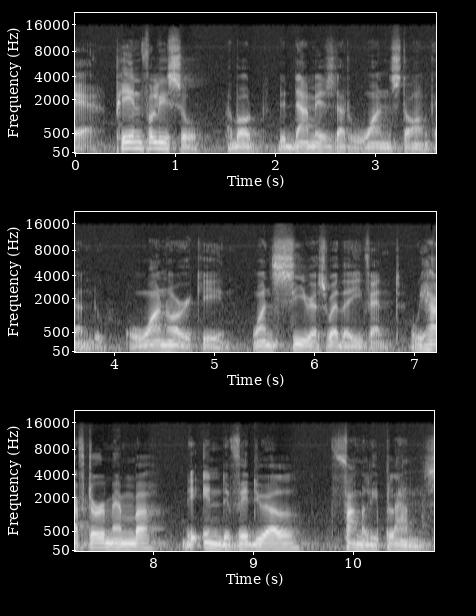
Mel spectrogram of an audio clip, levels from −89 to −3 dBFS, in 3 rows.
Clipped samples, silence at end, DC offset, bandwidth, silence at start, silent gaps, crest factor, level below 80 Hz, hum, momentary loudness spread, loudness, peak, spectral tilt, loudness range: under 0.1%; 0 s; under 0.1%; 16 kHz; 0 s; none; 20 dB; -40 dBFS; none; 11 LU; -21 LUFS; -2 dBFS; -5 dB/octave; 4 LU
